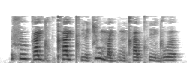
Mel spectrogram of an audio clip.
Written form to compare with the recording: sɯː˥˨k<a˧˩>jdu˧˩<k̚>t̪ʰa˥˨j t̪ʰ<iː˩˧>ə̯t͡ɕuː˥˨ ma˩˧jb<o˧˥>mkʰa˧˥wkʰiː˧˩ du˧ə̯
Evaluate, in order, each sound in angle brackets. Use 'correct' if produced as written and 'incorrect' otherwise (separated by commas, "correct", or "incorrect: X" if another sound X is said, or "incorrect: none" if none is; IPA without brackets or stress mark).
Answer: incorrect: a˥˨, correct, incorrect: i˩˧, incorrect: o˧˩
